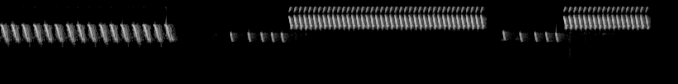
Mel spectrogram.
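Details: Oriental white-eye (pleci) singing energetic full 'isian' song, answering another bird at once: a fast run of high descending notes, a few short chips, then a long, very rapid, buzzy high trill, repeated after a brief pause; no background noise.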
